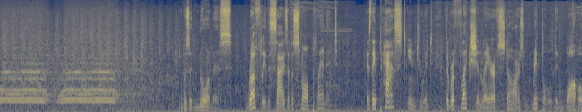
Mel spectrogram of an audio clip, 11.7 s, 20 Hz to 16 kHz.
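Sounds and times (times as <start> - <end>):
train whistle: 0.0 - 3.0
continuous loud rumble of a moving train: 0.0 - 11.6
speech: 3.7 - 11.6.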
